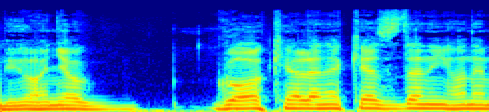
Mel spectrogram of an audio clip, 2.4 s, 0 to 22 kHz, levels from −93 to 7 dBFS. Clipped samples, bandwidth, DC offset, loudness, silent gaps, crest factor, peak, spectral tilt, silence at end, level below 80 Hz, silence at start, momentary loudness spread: under 0.1%; 13.5 kHz; under 0.1%; -17 LUFS; none; 12 dB; -6 dBFS; -7.5 dB/octave; 0 s; -38 dBFS; 0 s; 15 LU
